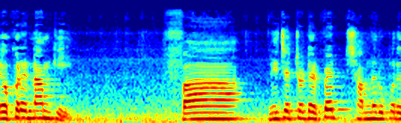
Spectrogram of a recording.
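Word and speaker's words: قاف: সে অক্ষরটা হলো এই অক্ষরটা এ অক্ষরের নাম কি ফা নিচের ঠোঁটের পেট সামনের উপরে দুই দাঁতের আগায় লাগাবেন লাগিয়ে হালকা বাতাস বের করবেন উচ্চারণ করবেন ফা সবাই একসাথে জোরে জোরে বলেন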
